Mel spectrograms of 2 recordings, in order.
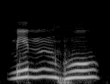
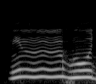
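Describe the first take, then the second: First: The n sound is pronounced clearly and distinctly. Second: The n sound is blurred and not clearly pronounced. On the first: The speaker calls it right. "cara bacanya adalah jelas" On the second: The speaker calls it wrong. "nggak boleh minhu"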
